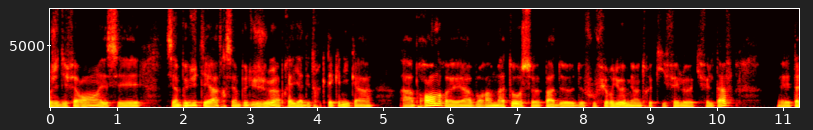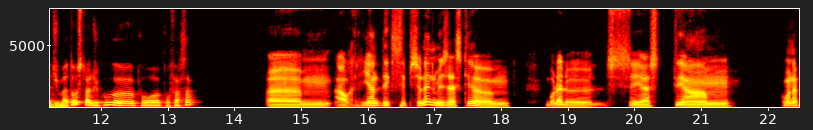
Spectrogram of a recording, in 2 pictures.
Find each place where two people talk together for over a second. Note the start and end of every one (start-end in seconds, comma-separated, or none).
none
